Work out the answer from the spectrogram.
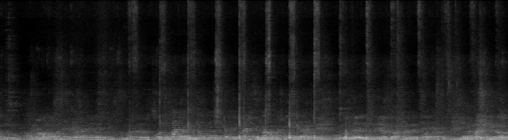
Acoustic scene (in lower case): crowded indoor space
